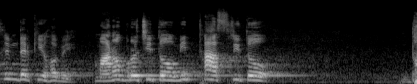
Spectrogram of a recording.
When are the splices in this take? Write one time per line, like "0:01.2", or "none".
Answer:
0:00.9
